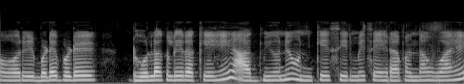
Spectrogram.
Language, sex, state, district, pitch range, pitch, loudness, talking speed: Hindi, female, Himachal Pradesh, Shimla, 190-200 Hz, 195 Hz, -19 LUFS, 205 wpm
